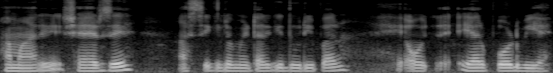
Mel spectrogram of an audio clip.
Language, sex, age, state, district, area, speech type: Urdu, male, 45-60, Maharashtra, Nashik, urban, spontaneous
